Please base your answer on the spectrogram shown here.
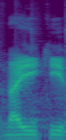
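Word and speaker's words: Naegi: you Mr n true quality Mr n Mr Nigi that's how you say it Nigi Nigi and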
